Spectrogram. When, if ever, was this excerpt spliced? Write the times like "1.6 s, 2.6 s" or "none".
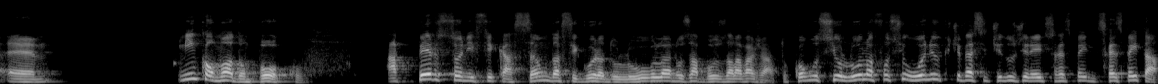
none

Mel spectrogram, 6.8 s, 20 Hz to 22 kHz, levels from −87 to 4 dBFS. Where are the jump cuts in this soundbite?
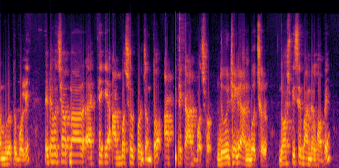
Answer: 3.5 s

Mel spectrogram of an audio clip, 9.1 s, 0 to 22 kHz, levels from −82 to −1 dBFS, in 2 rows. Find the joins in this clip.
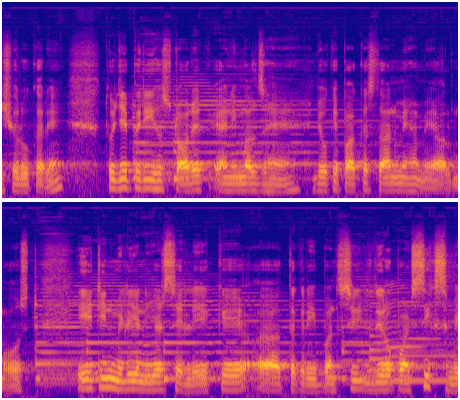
none

